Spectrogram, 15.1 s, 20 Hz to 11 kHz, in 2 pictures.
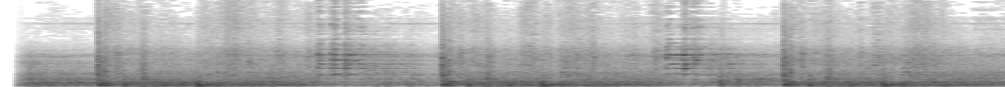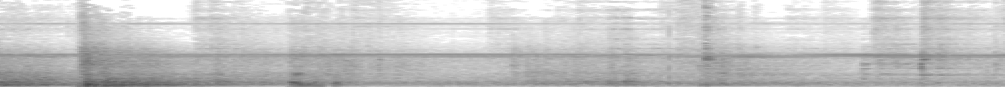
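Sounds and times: steady machine noise: 0.1 - 15.0
stamping press strikes: 0.7 - 8.8.

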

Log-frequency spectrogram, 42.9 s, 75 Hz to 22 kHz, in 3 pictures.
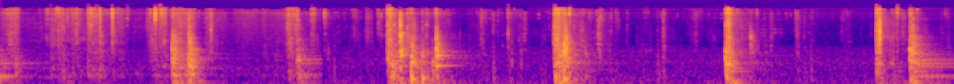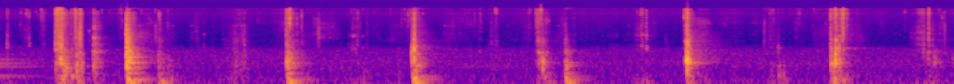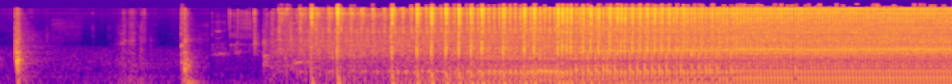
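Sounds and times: logs thunking into metal cart: 0.0 - 3.3, 5.8 - 7.0, 8.3 - 9.2, 10.8 - 11.6, 31.4 - 39.9
tractor engine running: 32.6 - 42.9.

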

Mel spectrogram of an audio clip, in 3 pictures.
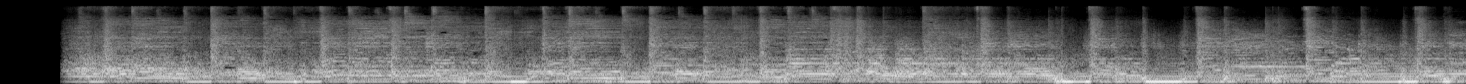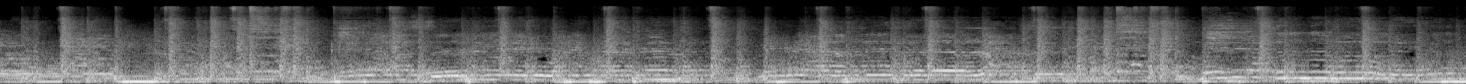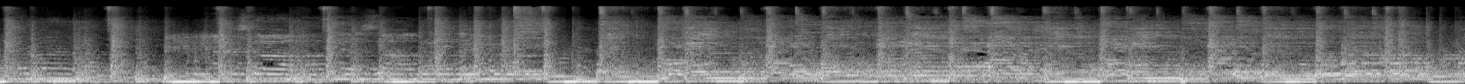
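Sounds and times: male lead vocal: 0.6 - 10.2, 16.3 - 43.9
rock band playing live: 0.6 - 43.9.

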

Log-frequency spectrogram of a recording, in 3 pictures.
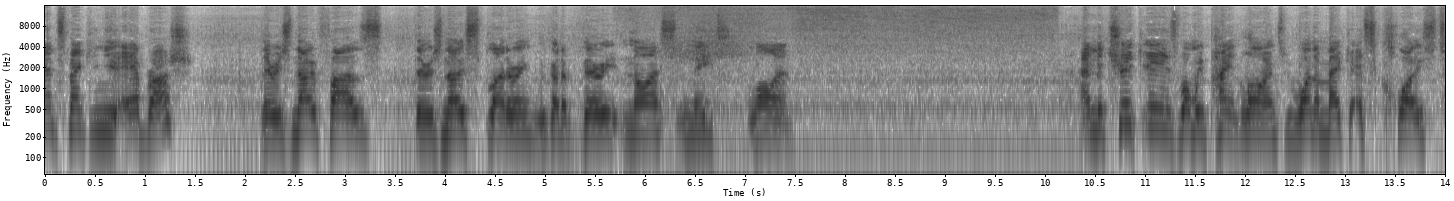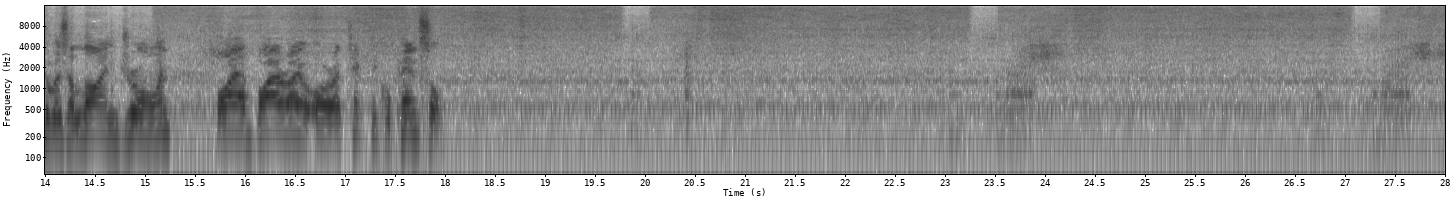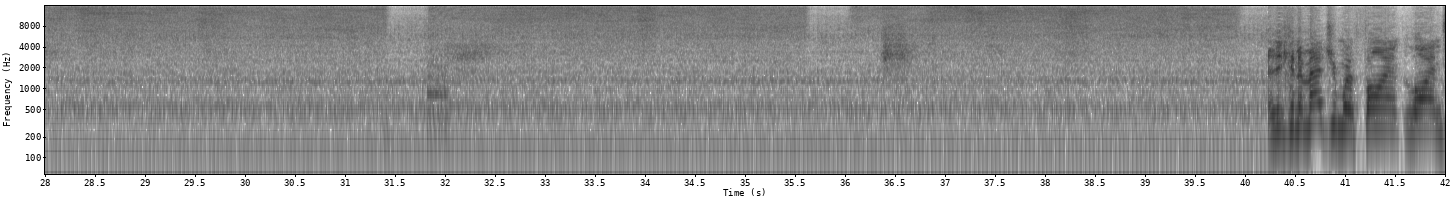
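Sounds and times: compressor humming: 0.0 - 42.0
airbrush hissing: 5.1 - 10.3, 14.8 - 40.0.

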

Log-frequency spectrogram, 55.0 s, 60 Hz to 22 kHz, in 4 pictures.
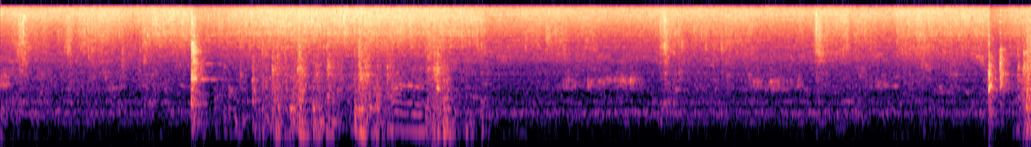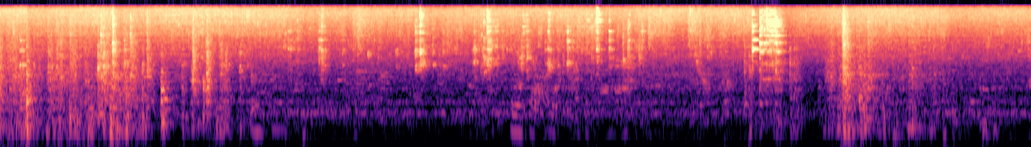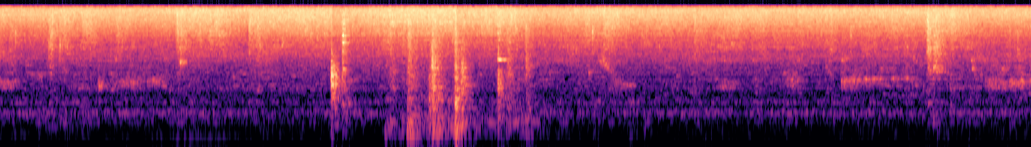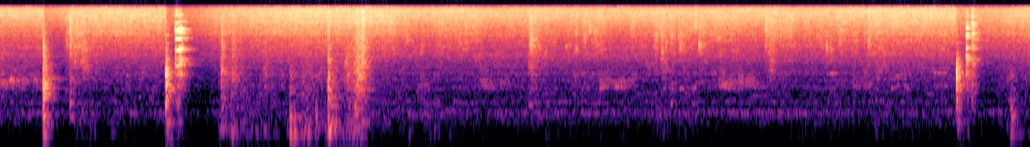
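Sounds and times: dishes clinking in a sink: 2.4 - 6.6, 13.2 - 27.1, 31.9 - 34.8, 40.9 - 42.4, 43.4 - 46.3, 53.9 - 54.9.

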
